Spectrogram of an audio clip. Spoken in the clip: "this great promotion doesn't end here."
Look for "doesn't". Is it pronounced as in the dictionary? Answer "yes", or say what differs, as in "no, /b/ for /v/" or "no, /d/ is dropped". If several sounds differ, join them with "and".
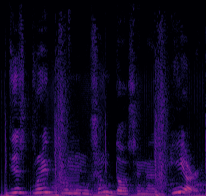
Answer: no, /s/ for /z/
